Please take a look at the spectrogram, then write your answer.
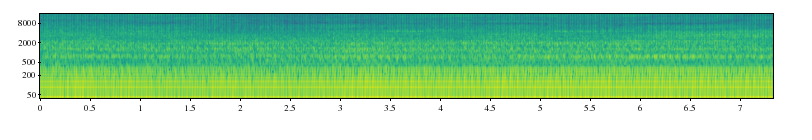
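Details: Kubota GR2110 mower with an added RHB31 turbo, being driven: a small diesel drones steadily and evenly under a faint turbo whistle, with no stumble or knock. Normal turbo spool.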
